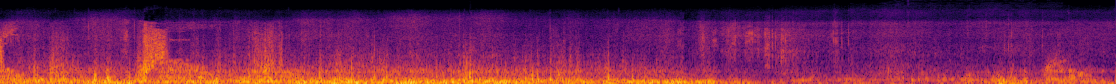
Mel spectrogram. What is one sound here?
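Skis hiss and scrape through soft snow.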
